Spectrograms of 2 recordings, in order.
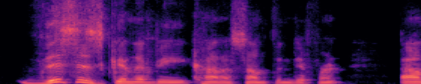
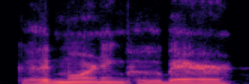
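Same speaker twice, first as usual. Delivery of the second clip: low, soft downcast donkey; gloomy Eeyore; 7 semitones lower, 8 dB quieter than usual. A narrator's reading. Donkey answering Pooh Bear's greeting, gloomy. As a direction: return the greeting in a glum, low voice. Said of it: "said Eeyore gloomily".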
